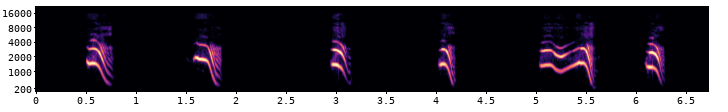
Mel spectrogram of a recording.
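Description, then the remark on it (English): A voice imitates elk calf calls: six short, high, squealing mews that slide sharply downward, evenly spaced with gaps between, one longer wavering call near the end. “I'm going to do calf sounds, which are baby elk.”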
